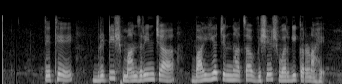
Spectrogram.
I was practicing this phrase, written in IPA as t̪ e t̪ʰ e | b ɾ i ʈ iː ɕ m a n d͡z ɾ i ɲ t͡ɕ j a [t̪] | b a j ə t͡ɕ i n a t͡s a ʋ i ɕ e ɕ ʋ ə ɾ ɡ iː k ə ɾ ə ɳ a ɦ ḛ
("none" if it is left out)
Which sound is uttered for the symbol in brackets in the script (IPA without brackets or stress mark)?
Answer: none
